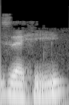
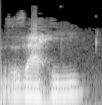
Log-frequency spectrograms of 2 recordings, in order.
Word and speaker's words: زهی: زهی، اول از همه این زهی به همین صورت تلفظش درسته و این که میگن زهی غلطه.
